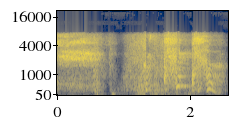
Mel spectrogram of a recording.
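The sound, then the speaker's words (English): A sneeze from someone in an audience, a loud, breathy burst with a sharp explosive release, with some background crowd noise. “God bless you.”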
